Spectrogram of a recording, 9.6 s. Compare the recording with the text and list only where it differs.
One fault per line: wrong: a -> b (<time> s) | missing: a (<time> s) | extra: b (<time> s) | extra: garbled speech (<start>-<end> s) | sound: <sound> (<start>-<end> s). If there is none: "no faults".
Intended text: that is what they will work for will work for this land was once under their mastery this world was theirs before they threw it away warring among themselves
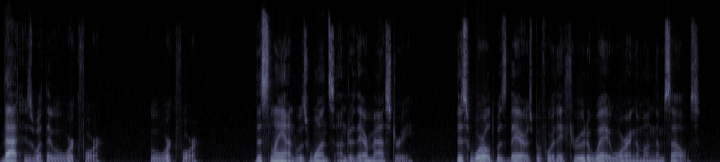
no faults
